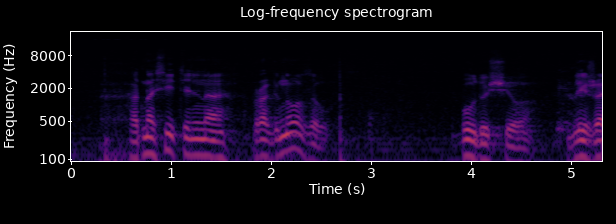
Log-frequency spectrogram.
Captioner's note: non-english speech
